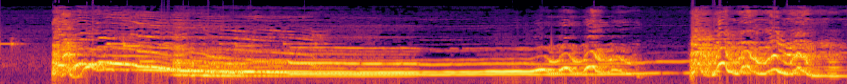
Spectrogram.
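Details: Two German Shepherd brothers howl together in long, sliding tones that waver and rise near the end.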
